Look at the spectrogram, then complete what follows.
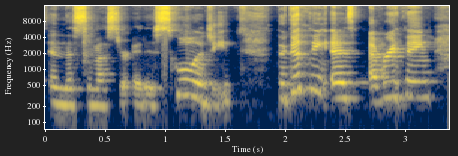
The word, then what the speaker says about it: Schoology: now and you'll see it kind of looks like it's pronounced schoology but it's actually schoology because if it was schoology there would be two l's and not one okay a little etymology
